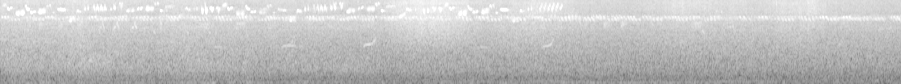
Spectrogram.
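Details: Crickets chirping outdoors, a constant high shrill band overlaid with scattered very high, quick twittering chirps in the first half, fading to a smooth steady trill.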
